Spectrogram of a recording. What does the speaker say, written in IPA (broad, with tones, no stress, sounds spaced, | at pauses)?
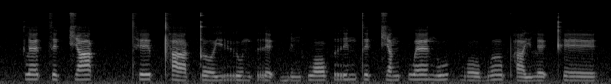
k l ɛː˥˩ t̚ s e˥˩ k̚ t͡ɕ a˥˩ k̚ | tʰ eː˦˥ p̚ tʰ aː˨˩ k̚ t ɤː˩˦ j r u˨˩ n p r e˨˩ ʔ b i˩˦ n k w ɔː˦˥ p r i˥˩ n t e˥˩ k̚ t͡ɕ a˦˥ ŋ k w ɛː˥˩ n w u˥˩ k̚ b oː˨˩ b ɤː˥˩ pʰ a˩˦ j l e˨˩ ʔ kʰ eː˧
